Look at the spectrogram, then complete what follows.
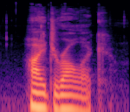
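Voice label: "hydraulic", US English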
